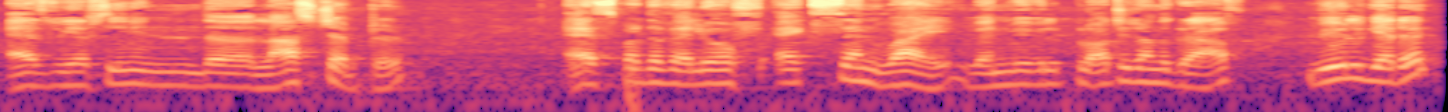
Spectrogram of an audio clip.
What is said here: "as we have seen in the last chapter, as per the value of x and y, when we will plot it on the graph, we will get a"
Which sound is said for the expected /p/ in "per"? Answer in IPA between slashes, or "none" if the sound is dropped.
/f/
